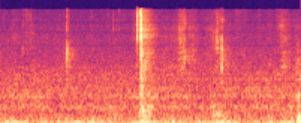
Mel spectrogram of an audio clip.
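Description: Faint handling sounds of cardboard and tape being pressed onto paper, with one short sharp tick about a second in.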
